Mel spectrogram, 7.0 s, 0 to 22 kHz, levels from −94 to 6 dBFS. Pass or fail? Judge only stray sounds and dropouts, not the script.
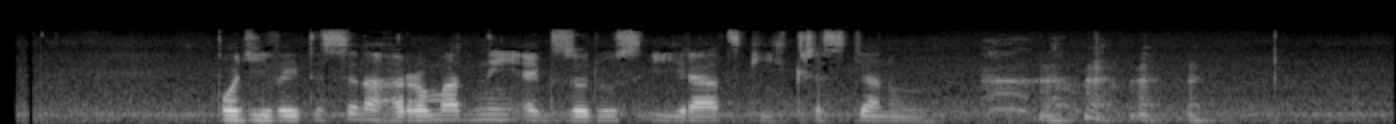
fail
